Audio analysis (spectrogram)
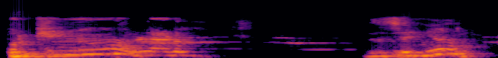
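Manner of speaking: high, pressing preacher's challenge; fervent preaching. Real, not acted. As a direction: demand an answer from the flock. Preaching climax, high pitch. (reto fervoroso de predicador)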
